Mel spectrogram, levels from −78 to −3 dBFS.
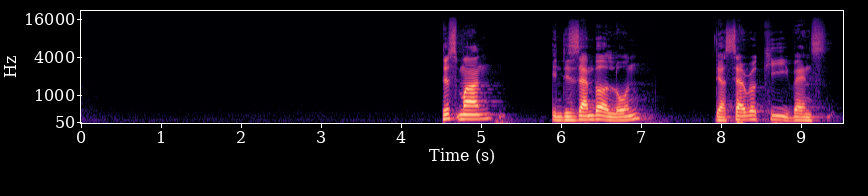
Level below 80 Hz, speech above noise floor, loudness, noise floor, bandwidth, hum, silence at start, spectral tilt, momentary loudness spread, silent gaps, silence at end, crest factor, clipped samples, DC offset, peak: -44 dBFS; 53 dB; -16 LUFS; -68 dBFS; 16.5 kHz; none; 4.5 s; -6 dB/octave; 11 LU; none; 0.15 s; 20 dB; under 0.1%; under 0.1%; 0 dBFS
